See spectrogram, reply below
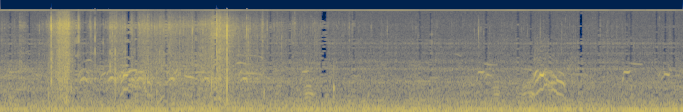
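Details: Canada geese on the lake at Hawreluk Park give two strong, raspy honks early on, followed by softer, farther calls, over a low droning hum.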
